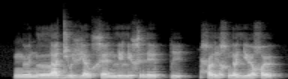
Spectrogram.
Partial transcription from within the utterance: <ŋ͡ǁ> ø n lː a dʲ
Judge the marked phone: incorrect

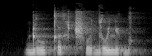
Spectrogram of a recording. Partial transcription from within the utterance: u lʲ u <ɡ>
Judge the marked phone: correct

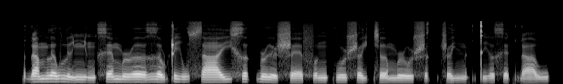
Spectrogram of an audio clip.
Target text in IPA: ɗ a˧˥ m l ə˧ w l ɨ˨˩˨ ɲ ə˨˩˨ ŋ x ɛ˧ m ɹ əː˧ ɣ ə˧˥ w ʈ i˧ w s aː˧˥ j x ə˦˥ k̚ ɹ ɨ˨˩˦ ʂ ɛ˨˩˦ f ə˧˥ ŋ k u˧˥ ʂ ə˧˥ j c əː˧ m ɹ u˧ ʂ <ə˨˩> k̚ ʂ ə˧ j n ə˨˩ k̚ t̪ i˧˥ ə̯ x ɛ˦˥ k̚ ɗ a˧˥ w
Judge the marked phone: incorrect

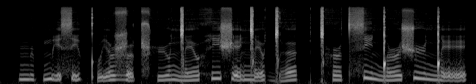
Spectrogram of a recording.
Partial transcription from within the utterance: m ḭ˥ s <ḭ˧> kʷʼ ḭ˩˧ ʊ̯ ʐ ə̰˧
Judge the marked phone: incorrect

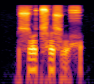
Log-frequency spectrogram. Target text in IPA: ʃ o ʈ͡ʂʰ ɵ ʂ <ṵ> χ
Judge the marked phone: correct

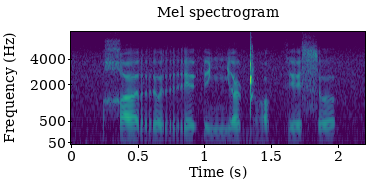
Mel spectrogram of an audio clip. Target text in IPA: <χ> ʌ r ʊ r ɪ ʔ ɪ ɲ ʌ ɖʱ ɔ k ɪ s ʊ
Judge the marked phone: correct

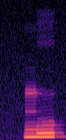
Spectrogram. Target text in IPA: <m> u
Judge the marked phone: correct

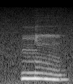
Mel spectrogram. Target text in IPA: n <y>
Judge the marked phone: incorrect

